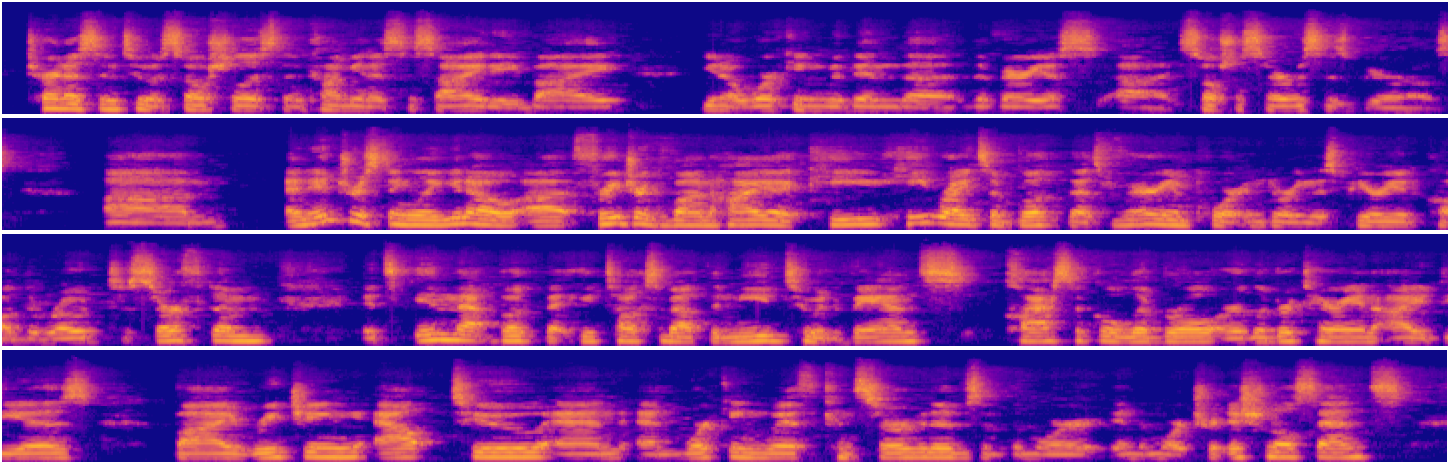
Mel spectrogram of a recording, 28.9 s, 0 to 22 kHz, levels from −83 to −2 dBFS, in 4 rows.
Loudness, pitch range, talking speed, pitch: -22 LUFS, 120-145 Hz, 165 wpm, 135 Hz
